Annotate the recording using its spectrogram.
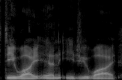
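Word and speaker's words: Dynegy: equipment and the infrastructure dye and energy is going to be a problem pronounce that wrong as Dyn egy Diane Energy is going to be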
